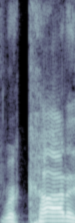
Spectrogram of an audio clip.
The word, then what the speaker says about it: ricotta: hate it i just hate the way you say it it's regard it's ricotta cheese it's r i c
